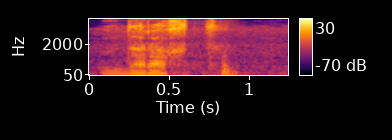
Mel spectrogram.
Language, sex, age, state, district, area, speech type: Urdu, male, 18-30, Delhi, Central Delhi, urban, read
